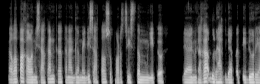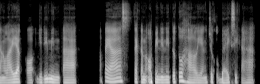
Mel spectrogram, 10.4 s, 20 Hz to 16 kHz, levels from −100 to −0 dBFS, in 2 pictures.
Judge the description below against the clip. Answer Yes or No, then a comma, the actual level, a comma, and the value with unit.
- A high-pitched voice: No, low, 115 Hz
